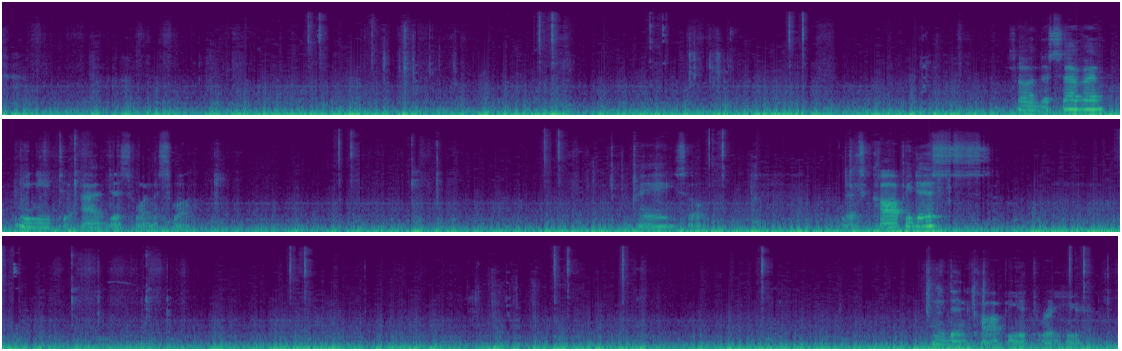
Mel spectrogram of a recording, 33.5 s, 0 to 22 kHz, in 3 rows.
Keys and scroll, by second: 3.7 Escape, 4.0 Escape, 4.2 Escape, 6.6-7.5 typing, 11.5-12.2 typing, 16.9 Escape, 17.3 Escape, 17.5 Escape, 19.5-20.5 typing, 26.9 Escape, 27.1 Escape, 27.4 Escape, 31.5-31.9 typing.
